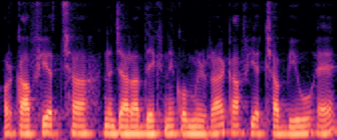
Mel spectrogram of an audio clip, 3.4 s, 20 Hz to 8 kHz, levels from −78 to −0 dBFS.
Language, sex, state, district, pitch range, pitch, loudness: Hindi, male, Himachal Pradesh, Shimla, 110-120 Hz, 115 Hz, -16 LUFS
